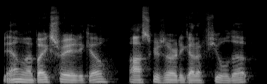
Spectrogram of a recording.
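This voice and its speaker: A man's voice: lowish voice, level tone, rapid-fire, fairly bright tone, no echo, lightly acted. A man playing an aloof, sardonic, refined vampire in a tabletop roleplaying game, speaking with dry disdain.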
